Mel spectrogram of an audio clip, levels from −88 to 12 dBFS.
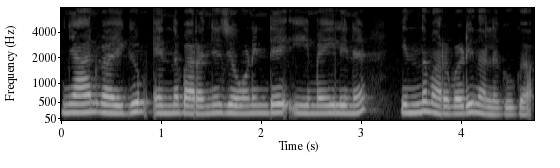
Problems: low volume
